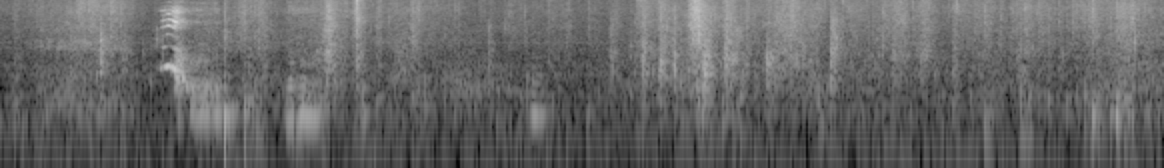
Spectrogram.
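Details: Wirehaired Pointing Griffon puppies, three weeks old, at play in a garage whelping box; a high squealing yelp sweeps steeply downward early on, followed by scattered softer squeaks and scuffling.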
